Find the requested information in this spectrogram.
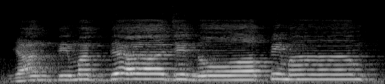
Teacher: इसमें नो को थोड़ा सा खींच के हम बोलते हैं, यान्ति मद्याजिनोऽपि माम्, ये ऐसे करके आएगा। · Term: विलुप्त अ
